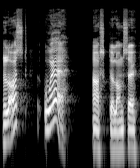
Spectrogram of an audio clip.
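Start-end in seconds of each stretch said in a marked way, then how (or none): 0.0-1.4 fearful hope. Acted. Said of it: "mingled fear and hope".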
